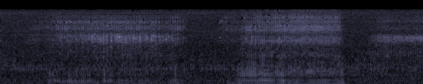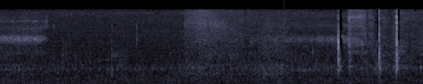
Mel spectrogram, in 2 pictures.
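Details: Snoring: three rasping, fluttering breath sounds within a few seconds, followed by faint clicks.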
